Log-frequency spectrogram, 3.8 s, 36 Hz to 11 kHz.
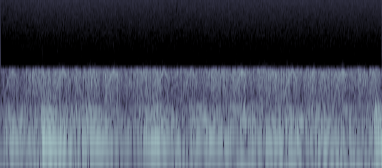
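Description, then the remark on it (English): A dense underwater chorus of spawning fish during the spawning season, reaching 165 decibels, low booms piling one after another into a continuous droning rumble, loud and steady, like a boat's propeller churning. “Yeah, it almost sounds like propellers from a boat. And it's just this, you know, one boom after another.”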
